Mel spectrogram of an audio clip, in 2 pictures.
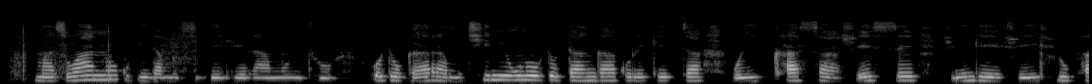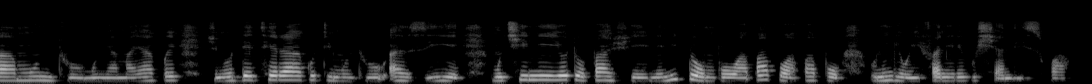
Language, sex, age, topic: Ndau, male, 25-35, health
